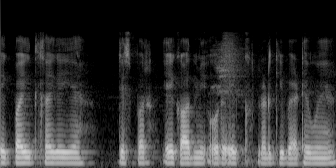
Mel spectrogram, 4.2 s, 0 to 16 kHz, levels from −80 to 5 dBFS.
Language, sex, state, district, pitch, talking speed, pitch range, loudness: Hindi, male, Uttar Pradesh, Shamli, 120 Hz, 200 wpm, 115-120 Hz, -19 LUFS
